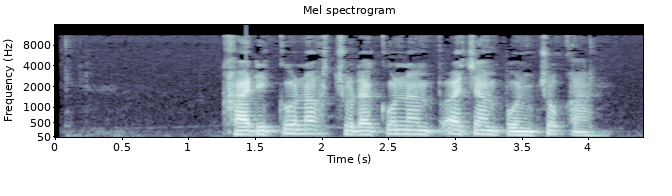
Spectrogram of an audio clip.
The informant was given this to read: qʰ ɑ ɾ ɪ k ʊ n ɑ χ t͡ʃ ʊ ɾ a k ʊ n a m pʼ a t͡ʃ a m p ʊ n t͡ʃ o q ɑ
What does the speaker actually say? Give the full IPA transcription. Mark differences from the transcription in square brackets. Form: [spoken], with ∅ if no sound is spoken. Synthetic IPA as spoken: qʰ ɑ ɾ ɪ k ʊ n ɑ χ t͡ʃ ʊ ɾ a k ʊ n a m pʼ a t͡ʃ a m p ʊ n t͡ʃ o q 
